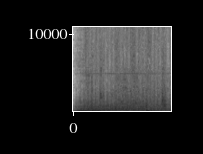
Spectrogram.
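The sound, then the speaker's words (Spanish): A loud, steady helicopter roar with a rapid low thumping of rotor blades, without any voices throughout, as the helicopter flies passengers over the city, headed for the Cajón del Maipo. “Entonces, subieron a un helicóptero con rumbo desconocido y la primera pregunta de Anastasia Steele a Christian Grey fue...”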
